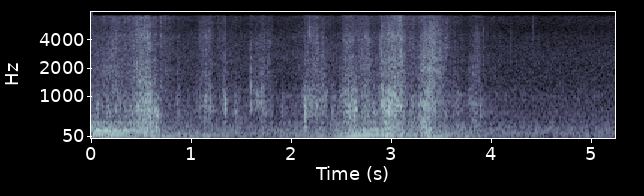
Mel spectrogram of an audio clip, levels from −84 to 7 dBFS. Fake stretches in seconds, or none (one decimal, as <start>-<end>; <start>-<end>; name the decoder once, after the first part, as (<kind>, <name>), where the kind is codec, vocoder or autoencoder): none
